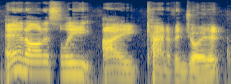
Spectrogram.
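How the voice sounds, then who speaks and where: A man hosting a scripted cartoon review, speaking in a sarcastic, emphatic way with drawn-out stresses. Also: mid-range voice, animated, sharp tone, smooth. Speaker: reviewer, show host.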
